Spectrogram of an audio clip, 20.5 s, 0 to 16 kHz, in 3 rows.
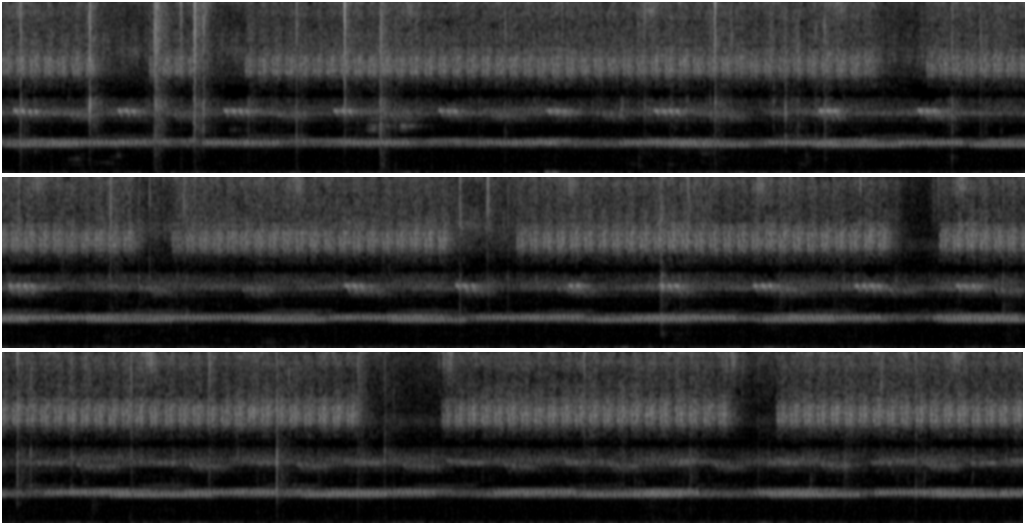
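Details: Cricket chirping by a campfire at night on 27 July 2024, steady high-pitched trills in regular pulses with brief pauses, over low crackling of burning wood and occasional sharp pops.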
